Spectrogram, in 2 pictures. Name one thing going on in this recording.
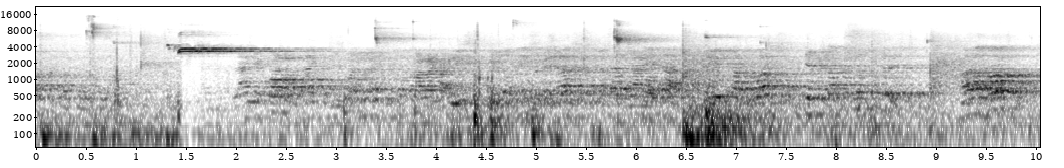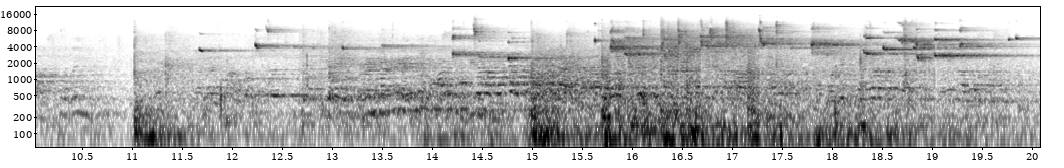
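Young men shout and call to each other across the court.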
